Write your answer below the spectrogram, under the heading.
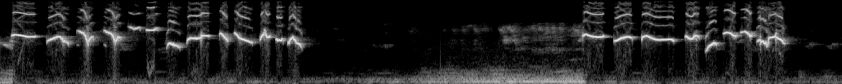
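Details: Kacer (Oriental magpie-robin) giving ngeplong ngekek song to coax a reluctant bird: two long bursts of rapid, varied whistles, squeaks and slurred chirps, with a pause of swelling low noise between them.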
